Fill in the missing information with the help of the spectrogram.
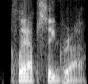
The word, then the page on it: clepsydra: American English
